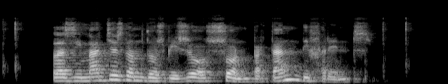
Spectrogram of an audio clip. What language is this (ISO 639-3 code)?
cat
